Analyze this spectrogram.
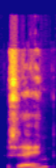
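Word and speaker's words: Giang: person up is hi zhang yeah the g kind of at the first g acts kind of is like a j almost okay i believe it's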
